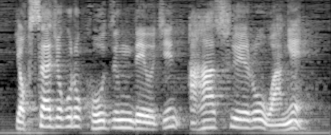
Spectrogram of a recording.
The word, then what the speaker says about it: 아하수에로: 아하수에로. 성경에는 그 이름을 그렇게 히브리적 발음 기호로 표현을 해요. 아하수에로.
